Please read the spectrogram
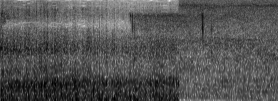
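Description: Go-kart engine running at speed, heard loud and close from on board. About two-thirds of the way through it cuts off suddenly to a quieter, more distant kart engine passing on the track.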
